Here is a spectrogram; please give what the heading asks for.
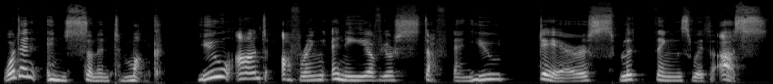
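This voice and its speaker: A woman's voice: medium pitch, expressive, takes it slowly. A woman voicing menacing, pompous male bandits who bluster and threaten in an audio drama. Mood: indignant.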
